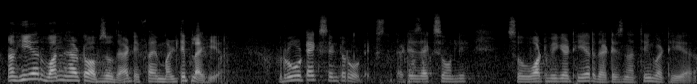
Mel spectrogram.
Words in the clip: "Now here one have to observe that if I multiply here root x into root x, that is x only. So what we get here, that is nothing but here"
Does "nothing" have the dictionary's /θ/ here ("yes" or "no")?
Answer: no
